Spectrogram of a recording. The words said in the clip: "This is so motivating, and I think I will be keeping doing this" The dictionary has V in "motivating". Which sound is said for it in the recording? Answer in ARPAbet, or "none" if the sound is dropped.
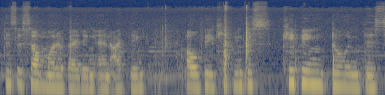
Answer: V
